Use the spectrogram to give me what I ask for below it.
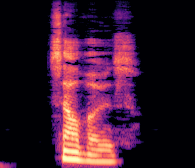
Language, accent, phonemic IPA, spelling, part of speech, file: English, Australia, /ˈsælvəʉz/, Salvos, noun, En-au-Salvos.ogg
- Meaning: The Salvation Army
